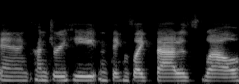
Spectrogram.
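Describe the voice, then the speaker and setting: A woman with an American accent speaks at a medium pitch in a bright, sharp tone. The recording is very clean and dry, close-sounding with no echo and a silent background. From Virginia (Lexington). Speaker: new fitness coach. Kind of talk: casual chat.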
